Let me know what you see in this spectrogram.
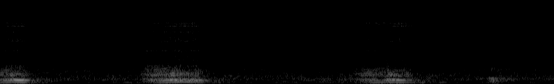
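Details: Sleeping puppy snoring: soft, regular snoring with a gentle rumbling breath roughly every two seconds.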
